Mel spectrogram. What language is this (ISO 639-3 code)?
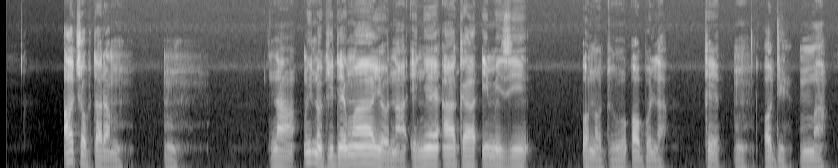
ibo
